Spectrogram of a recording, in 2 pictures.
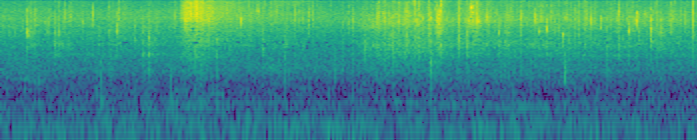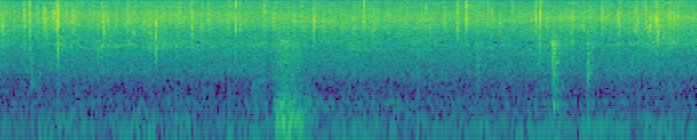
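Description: Potato patties shallow-frying in hot oil in a pan, the oil sizzling with many small crackles and spatters. About two seconds in the sizzle flares up loudly as a patty is turned over with the spatula, and there is a soft thump near ten seconds.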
